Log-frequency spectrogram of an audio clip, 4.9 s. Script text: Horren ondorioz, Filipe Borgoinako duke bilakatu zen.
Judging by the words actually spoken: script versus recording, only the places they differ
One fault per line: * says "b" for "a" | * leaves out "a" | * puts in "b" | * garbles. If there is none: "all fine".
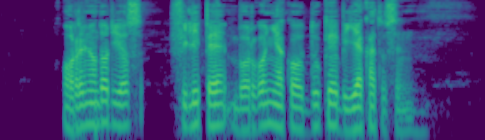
all fine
